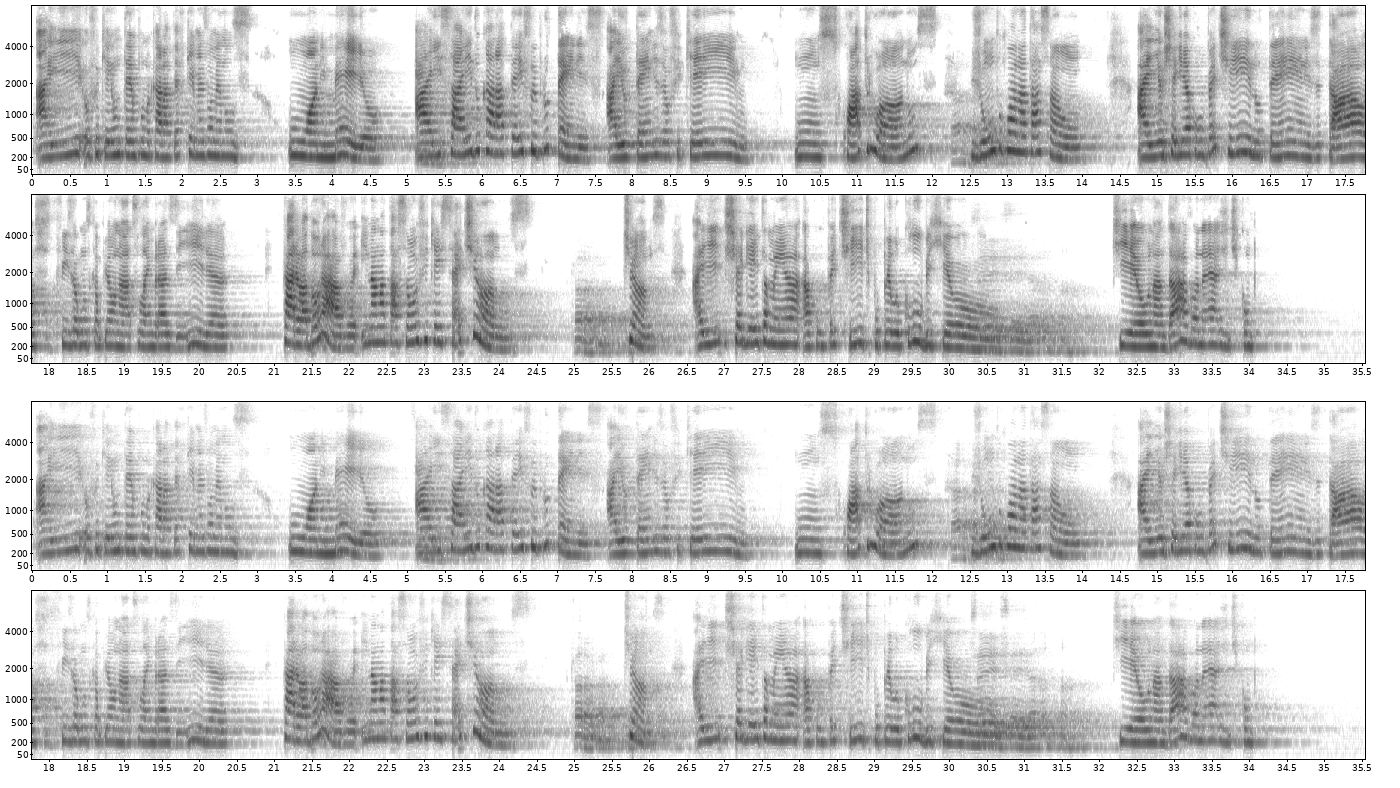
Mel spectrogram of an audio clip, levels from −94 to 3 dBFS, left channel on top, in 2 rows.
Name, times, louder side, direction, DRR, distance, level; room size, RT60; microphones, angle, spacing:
voice 1, 0.1-2.8 3.4-4.7 5.1-9.6 10.2-11.9 12.5-14.1 14.7-20.4 21.1-24.3 25.7-26.1 26.6-30.6 32.2-34.1, left 6 dB, 75° left, 0.6 m, -31 dB
voice 2, 5.1-5.4 12.2-13.0 17.9-18.0 25.0-25.9 30.3-31.7, right 1 dB, 40° right, 3.7 m, -42 dB
26.0 x 25.0 x 7.9 m
head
